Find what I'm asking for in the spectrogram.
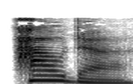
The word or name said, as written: houdah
